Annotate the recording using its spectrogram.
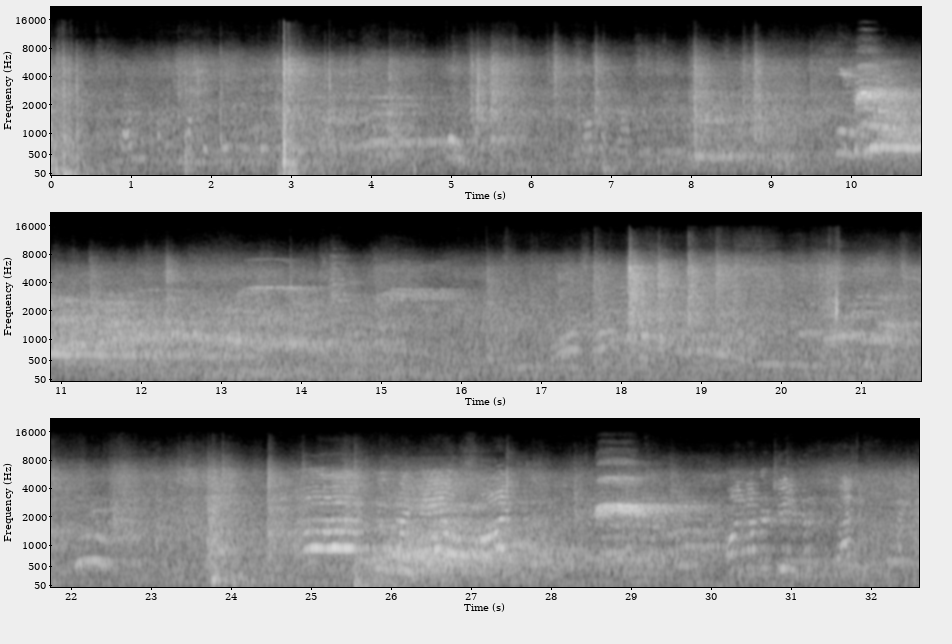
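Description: Ice hockey game sounds in an echoing rink: sharp bangs of the puck, sticks and players hitting the boards and glass, over spectators' shouting voices that swell about a third of the way in. A short shrill referee's whistle sounds near the end.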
